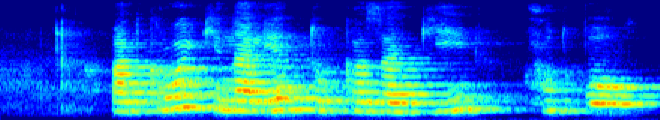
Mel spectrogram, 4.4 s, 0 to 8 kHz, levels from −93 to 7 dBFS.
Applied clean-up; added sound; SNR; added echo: none; none; none; reverberation time 0.8 s.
